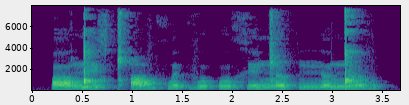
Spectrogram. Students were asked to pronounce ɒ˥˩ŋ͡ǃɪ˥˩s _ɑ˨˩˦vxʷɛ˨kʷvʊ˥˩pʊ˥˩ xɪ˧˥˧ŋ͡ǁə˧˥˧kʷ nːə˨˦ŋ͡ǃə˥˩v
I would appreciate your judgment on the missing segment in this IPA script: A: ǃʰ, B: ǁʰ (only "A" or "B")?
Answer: B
